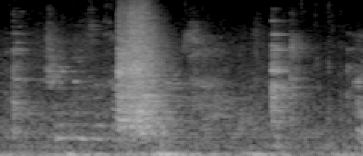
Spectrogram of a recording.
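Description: Metal cutlery knocking against a dinner plate near the microphone: one loud knock about a second in and a second, shorter one near the end.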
